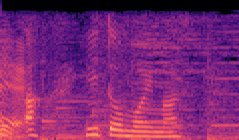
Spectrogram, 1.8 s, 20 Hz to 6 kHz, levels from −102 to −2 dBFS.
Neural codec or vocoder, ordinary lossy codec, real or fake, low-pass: none; AAC, 32 kbps; real; 5.4 kHz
